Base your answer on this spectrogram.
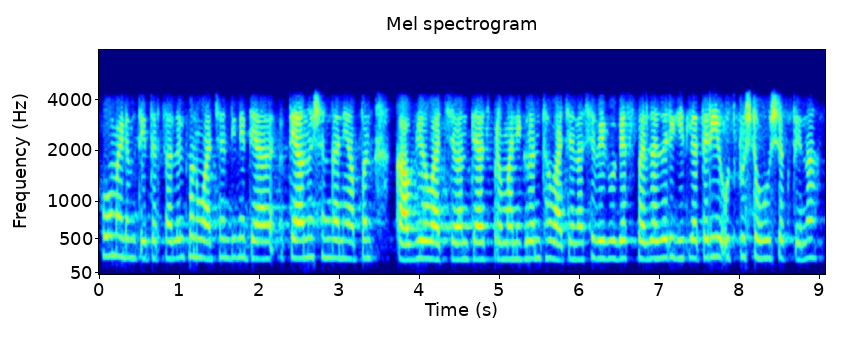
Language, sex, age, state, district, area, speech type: Marathi, female, 18-30, Maharashtra, Ahmednagar, rural, conversation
